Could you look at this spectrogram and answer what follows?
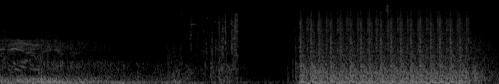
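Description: Rapid rifle spray gunfire in Counter-Strike 2, dense sustained bursts with a short lull in the middle before firing resumes, loud and close, with voices talking over it.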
